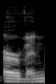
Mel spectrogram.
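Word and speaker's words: Erwin: yet I figured out it's pronounced Irvin because it's German so yeah their W's are pronounced as V's so yeah or at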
